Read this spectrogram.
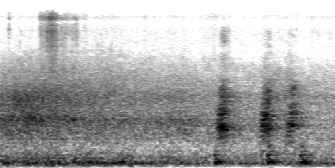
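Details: Dogs from a group of rescued Caucasian Shepherds, Mioritic Shepherds and strays: after a stretch of low rumbling background, three short, deep barks come in quick succession near the end.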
